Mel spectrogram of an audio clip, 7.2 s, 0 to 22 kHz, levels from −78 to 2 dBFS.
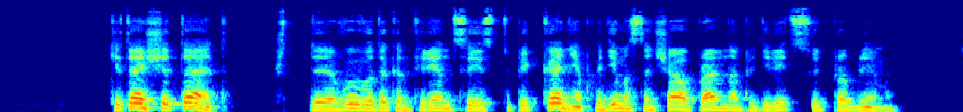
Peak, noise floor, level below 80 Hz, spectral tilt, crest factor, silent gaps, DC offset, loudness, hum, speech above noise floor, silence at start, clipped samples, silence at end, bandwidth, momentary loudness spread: -4 dBFS; -77 dBFS; -52 dBFS; -5.5 dB/octave; 18 dB; none; under 0.1%; -22 LUFS; none; 55 dB; 0.85 s; under 0.1%; 0.5 s; 16 kHz; 10 LU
